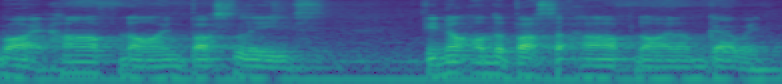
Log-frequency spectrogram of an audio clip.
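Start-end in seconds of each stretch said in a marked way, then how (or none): none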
